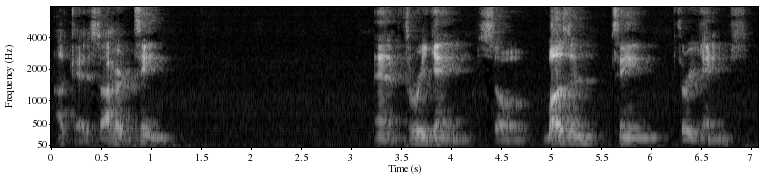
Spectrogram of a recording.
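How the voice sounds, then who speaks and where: A man's voice: fairly low pitch, takes it slowly, a bit bright, echoey room. A man from England with an English accent, hosting a casual explainer video and thinking aloud as he explains. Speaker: host, English teacher.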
